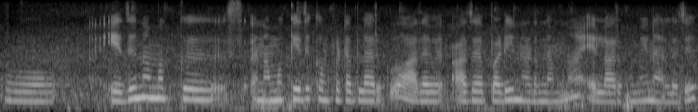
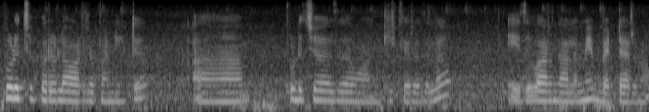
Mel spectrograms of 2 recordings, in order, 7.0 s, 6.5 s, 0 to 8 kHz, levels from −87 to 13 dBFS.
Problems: constant background noise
